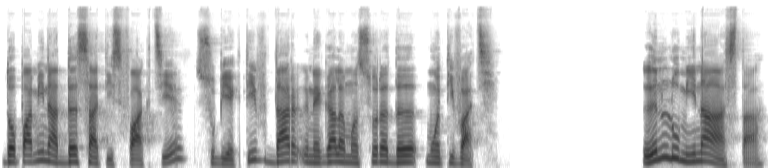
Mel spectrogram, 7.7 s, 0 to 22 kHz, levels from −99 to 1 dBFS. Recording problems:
none

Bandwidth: 17.5 kHz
